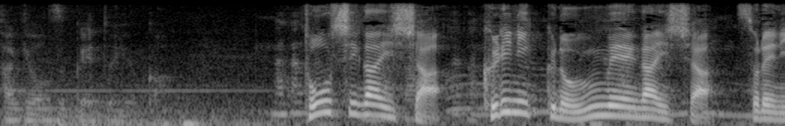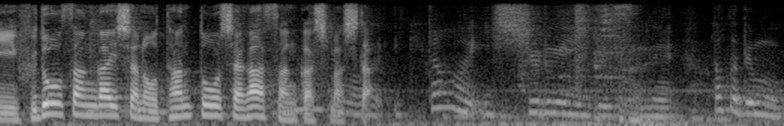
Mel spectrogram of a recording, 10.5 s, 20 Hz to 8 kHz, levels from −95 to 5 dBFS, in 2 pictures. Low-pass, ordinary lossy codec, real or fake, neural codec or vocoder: 7.2 kHz; none; real; none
